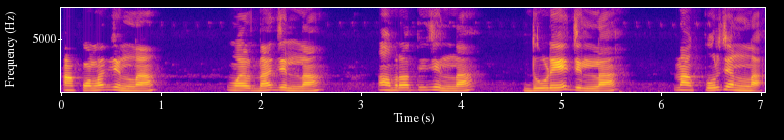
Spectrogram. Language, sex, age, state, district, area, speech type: Marathi, female, 45-60, Maharashtra, Akola, urban, spontaneous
